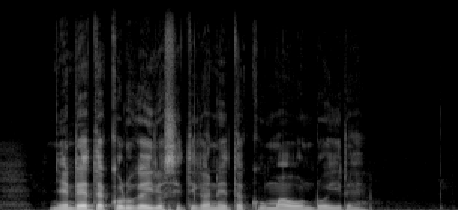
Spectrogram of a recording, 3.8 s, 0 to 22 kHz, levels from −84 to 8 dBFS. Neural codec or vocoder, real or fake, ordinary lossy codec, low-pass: none; real; none; none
